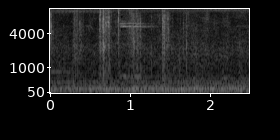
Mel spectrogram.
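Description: Footsteps crunching on the loose stone ballast of a railway track, five or six uneven steps.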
